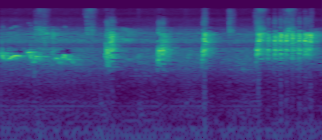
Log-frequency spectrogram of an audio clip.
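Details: Pancawarna bird, a rare songbird used as shama training material, giving soft warbled notes, then three sharp chirps roughly half a second apart and a closing quick trill.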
